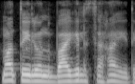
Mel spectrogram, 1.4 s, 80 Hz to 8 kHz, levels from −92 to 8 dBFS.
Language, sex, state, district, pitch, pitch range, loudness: Kannada, male, Karnataka, Koppal, 160 Hz, 150-165 Hz, -16 LUFS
